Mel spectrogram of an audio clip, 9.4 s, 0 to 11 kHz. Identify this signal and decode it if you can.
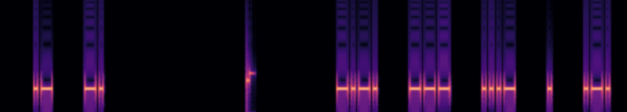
Morse code, heard as a keyed tone, about 22 wpm, spaced as for 12 wpm, 690 Hz. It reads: AN COVER
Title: 3x Character Spacing - Top 300 Words - 22wpm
